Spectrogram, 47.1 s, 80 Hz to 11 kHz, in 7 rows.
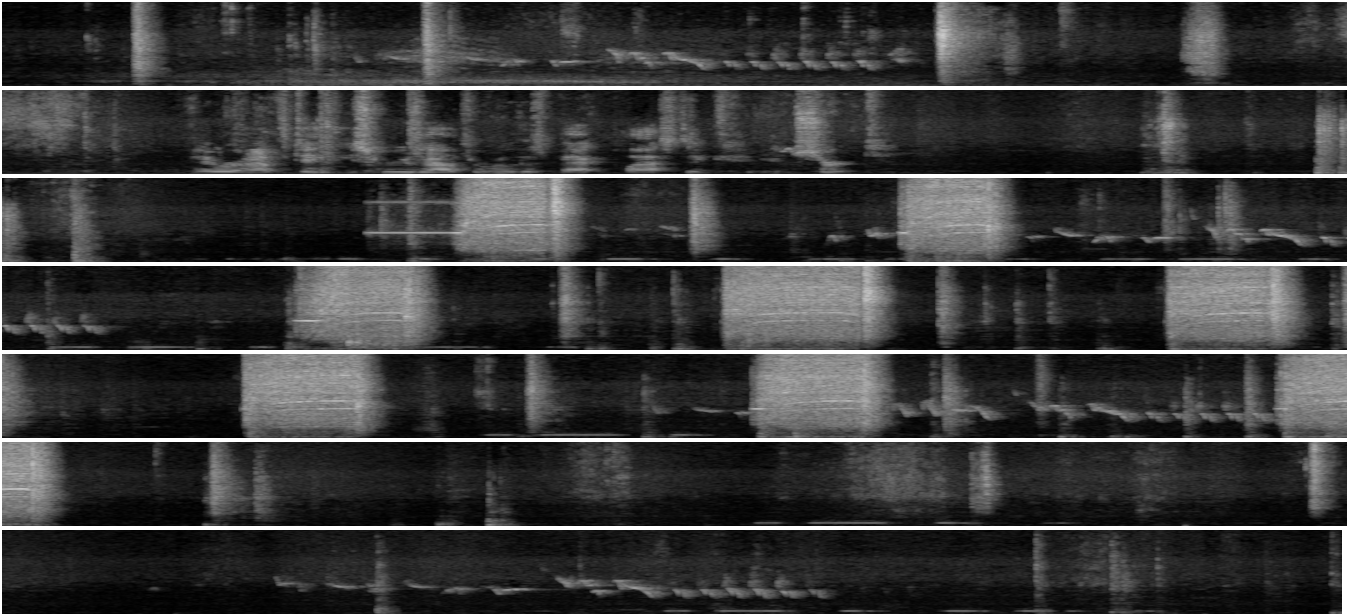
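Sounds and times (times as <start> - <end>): cordless drill running: 15.6 - 16.3, 18.0 - 18.5, 21.6 - 22.3, 23.8 - 24.6, 26.0 - 26.7, 28.1 - 28.8, 30.7 - 31.3, 33.3 - 33.9.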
